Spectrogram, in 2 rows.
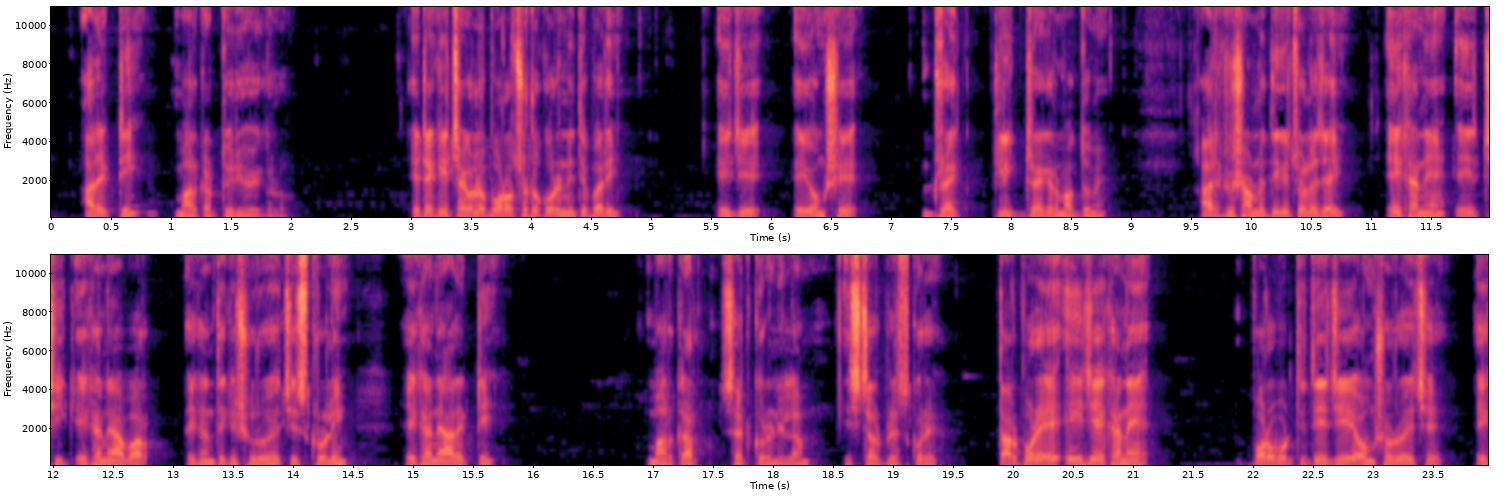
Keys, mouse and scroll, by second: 0.3-23.9 drag.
